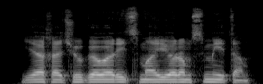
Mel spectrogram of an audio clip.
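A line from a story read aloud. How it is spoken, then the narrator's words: Cold, proud. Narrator (Russian): холодно и гордо произнес Дакота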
